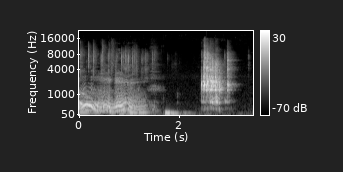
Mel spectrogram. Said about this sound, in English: I improved my deck, so now I get to roll 3 whole dice.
